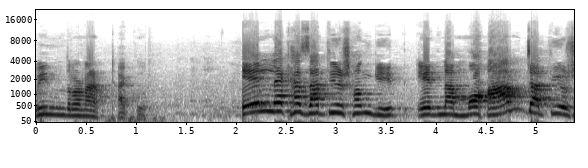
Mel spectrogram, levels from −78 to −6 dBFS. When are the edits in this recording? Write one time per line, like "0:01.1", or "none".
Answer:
0:02.1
